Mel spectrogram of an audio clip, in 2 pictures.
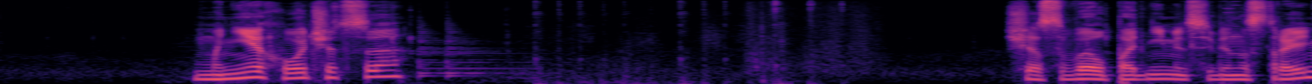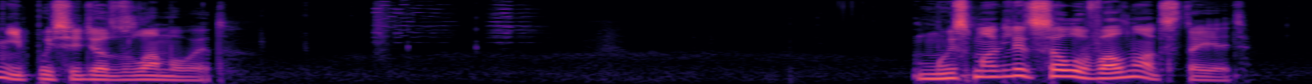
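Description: A young man talks with animation into a close microphone, in short bursts.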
